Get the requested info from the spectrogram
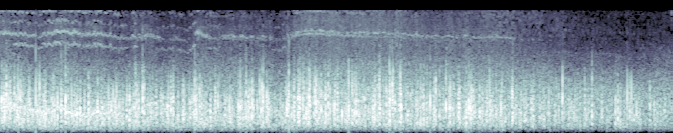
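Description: A car driving through city streets, heard from a roof-mounted camera: a steady rush of wind and tyre noise with a rough crackle of wind buffeting the microphone. A faint, thin high whine wavers above it and fades out near the end, as the noise eases off slightly.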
